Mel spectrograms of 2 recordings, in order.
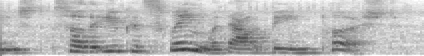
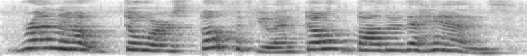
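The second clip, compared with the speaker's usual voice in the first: stern shooing; 5 semitones higher, 6 dB louder than usual. A narrator's reading. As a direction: shoo the children out. Missus Zuckerman shooing children.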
